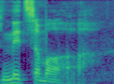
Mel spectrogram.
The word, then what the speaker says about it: Midsommar: That is how it's pronounced. – But it's Midsommar.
